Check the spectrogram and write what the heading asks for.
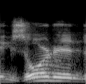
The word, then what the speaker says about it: exhort: strong request okay and you don't pronounce the h it's exhort it's not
